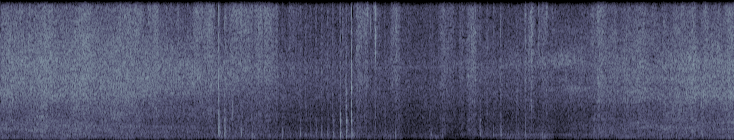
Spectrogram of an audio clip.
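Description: Wet concrete being packed and spread over wire mesh: scratchy scraping with a few light clicks, busiest about two and three seconds in.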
